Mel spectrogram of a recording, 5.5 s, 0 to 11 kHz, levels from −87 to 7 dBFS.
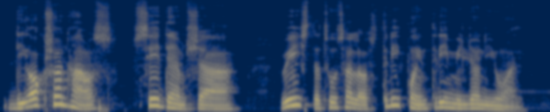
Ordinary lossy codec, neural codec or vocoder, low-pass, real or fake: none; none; none; real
